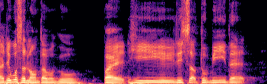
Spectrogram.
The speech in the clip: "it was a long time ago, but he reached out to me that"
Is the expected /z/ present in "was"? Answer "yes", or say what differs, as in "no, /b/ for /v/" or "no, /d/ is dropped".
no, /s/ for /z/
